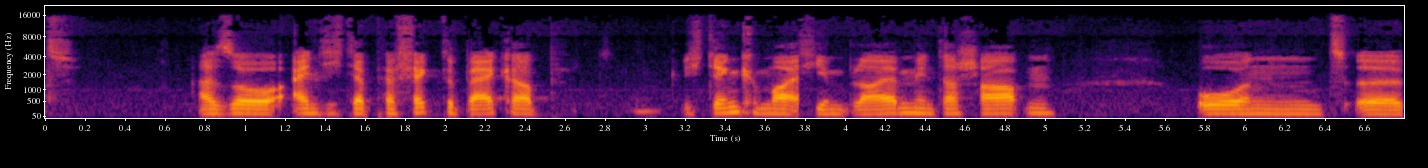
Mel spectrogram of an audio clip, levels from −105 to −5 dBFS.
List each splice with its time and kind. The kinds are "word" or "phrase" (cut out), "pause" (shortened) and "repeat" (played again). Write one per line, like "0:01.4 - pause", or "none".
0:03.1 - pause
0:03.8 - phrase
